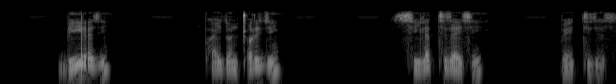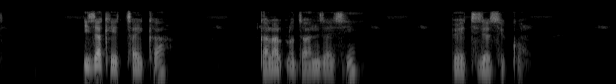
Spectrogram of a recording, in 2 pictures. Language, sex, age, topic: Gamo, male, 18-24, government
